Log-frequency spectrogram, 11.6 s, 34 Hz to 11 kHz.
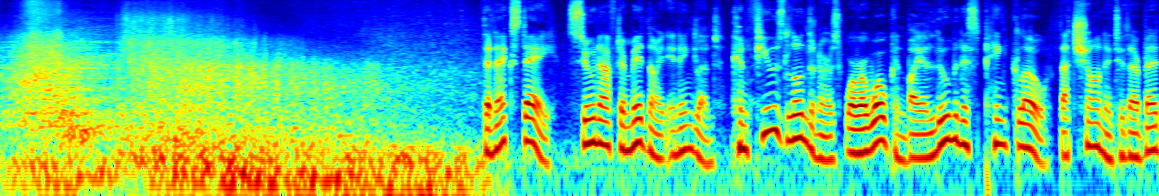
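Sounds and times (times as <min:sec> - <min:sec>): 
deafening explosion with roaring blast and rumbling shockwave: 0:00.0 - 0:04.8
speech: 0:04.8 - 0:11.5.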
